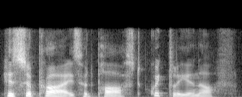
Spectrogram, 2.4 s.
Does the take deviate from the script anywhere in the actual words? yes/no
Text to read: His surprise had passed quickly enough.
no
